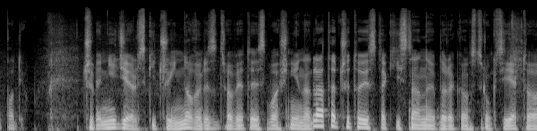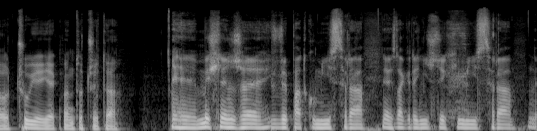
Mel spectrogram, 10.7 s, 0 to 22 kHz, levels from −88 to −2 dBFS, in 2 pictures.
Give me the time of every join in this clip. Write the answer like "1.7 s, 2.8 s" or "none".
1.0 s, 2.0 s, 2.7 s, 3.1 s, 3.8 s, 4.4 s, 5.2 s, 8.1 s, 9.3 s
